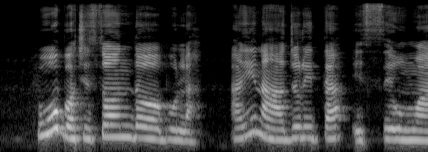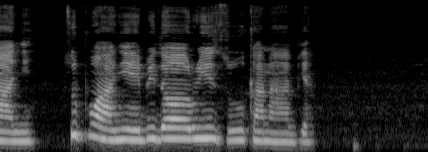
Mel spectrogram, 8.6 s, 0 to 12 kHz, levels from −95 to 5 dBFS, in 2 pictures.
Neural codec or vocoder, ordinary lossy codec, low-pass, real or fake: none; none; 10.8 kHz; real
